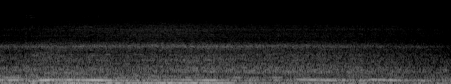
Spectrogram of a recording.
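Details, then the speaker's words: 1978 VW Bus electric conversion, first spin test after precharge and main contactor click: a smooth, quiet motor whine swells and eases with light throttle, with no grinding or clunks. The motor, controller and throttle pedal work normally. "awesome we have our official spin test completed"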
